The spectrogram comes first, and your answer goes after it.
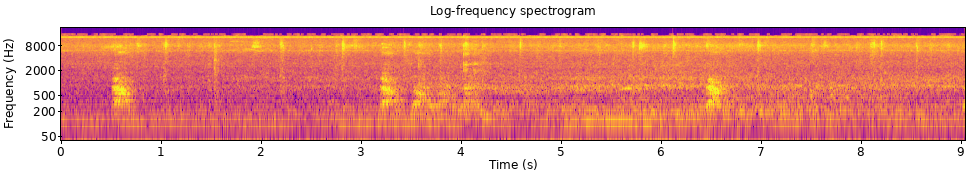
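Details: Distant barks from a neighbour's dog, three isolated short woofs spaced several seconds apart, partly masked by a low rumbling engine-like drone that comes and goes.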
